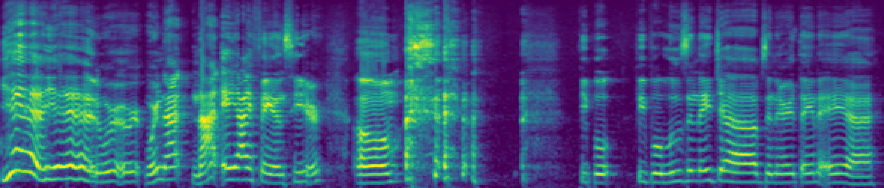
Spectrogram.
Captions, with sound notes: Yeah, yeah, we're not AI fans here. (laughing) People losing their jobs and everything in AI.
